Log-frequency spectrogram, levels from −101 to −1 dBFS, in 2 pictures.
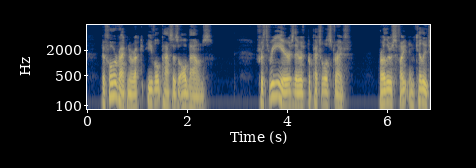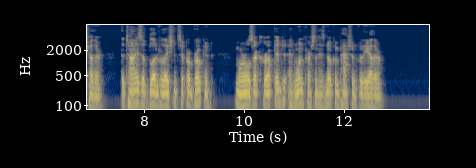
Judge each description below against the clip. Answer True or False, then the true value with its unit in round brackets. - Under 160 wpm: False (165 wpm)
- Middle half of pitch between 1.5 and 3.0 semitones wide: True (2.5 semitones)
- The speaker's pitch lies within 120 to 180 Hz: False (100 Hz)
